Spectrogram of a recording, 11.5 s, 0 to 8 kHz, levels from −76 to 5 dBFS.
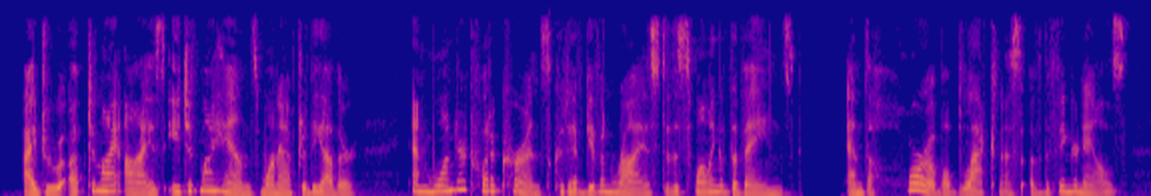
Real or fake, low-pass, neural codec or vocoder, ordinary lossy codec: real; 7.2 kHz; none; AAC, 48 kbps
